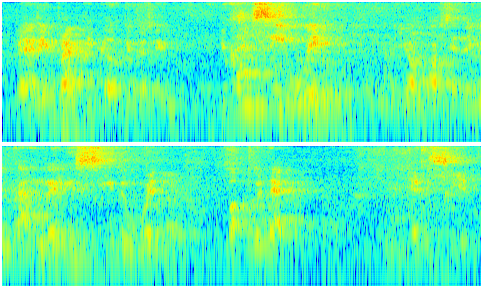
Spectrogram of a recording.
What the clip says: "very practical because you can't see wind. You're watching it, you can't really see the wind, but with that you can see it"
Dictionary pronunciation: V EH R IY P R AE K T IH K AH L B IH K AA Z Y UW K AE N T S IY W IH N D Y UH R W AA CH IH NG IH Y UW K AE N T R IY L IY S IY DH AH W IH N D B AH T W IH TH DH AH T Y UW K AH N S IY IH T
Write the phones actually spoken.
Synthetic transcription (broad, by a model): V EH R IY P R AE K T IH K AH L B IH K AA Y Y UW K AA N S IY W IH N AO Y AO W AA S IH IH Y UW K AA N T R IY L IY S IY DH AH W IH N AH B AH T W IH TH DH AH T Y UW K AH N S IY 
